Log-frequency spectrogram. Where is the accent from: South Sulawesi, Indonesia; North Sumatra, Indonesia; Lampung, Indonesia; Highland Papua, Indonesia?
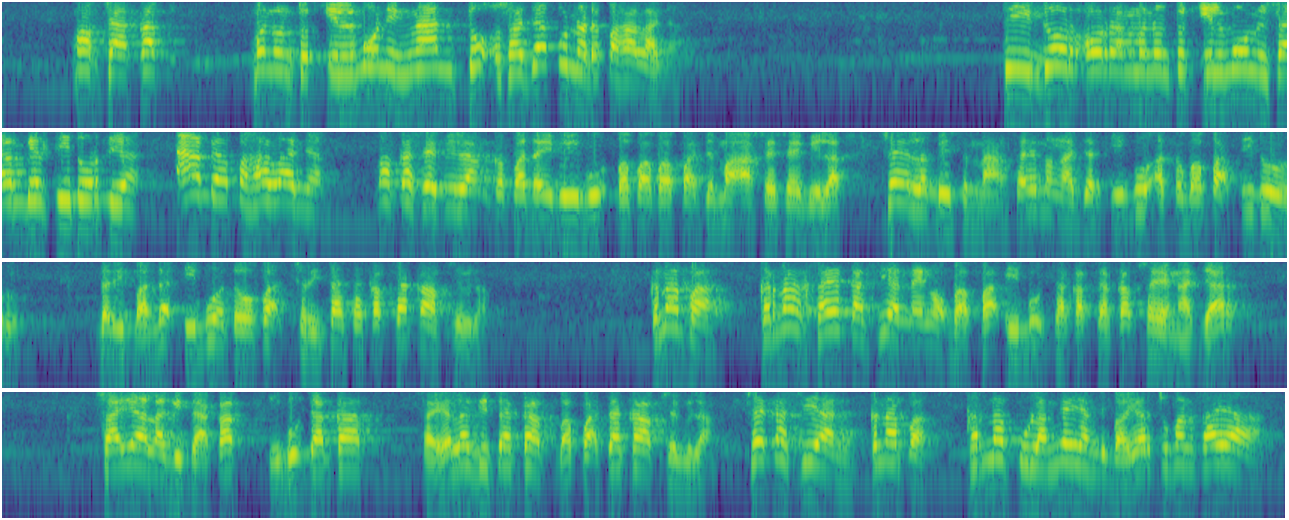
North Sumatra, Indonesia; Kuala Tanjung; Yang paling jauh saya dari Kuala Tanjung.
